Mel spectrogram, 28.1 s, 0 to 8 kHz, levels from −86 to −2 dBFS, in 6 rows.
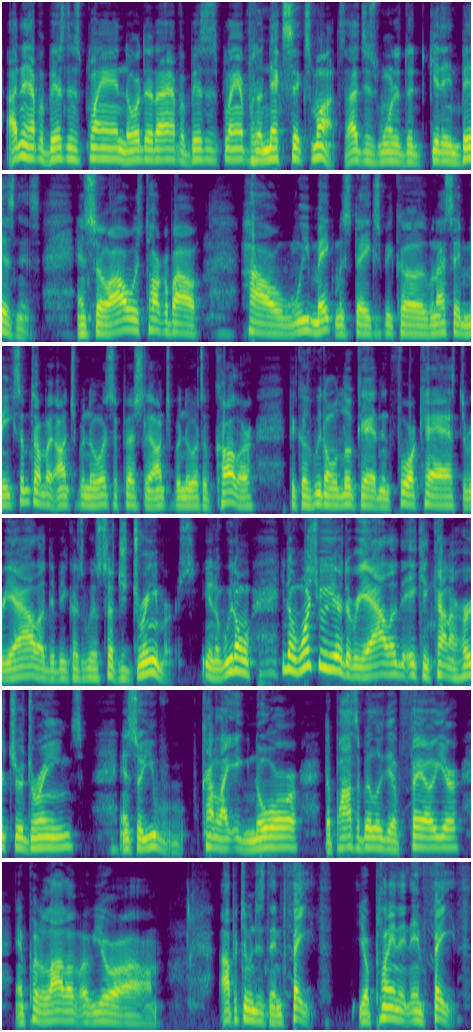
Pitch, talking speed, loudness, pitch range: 125 Hz, 225 wpm, -16 LUFS, 110-140 Hz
